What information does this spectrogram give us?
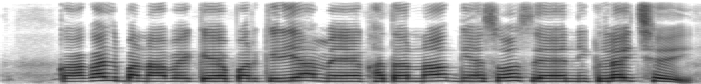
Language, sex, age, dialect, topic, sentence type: Magahi, female, 18-24, Western, agriculture, statement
